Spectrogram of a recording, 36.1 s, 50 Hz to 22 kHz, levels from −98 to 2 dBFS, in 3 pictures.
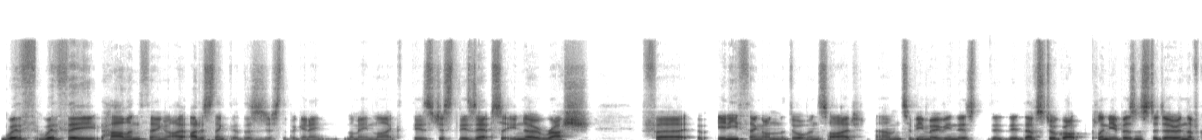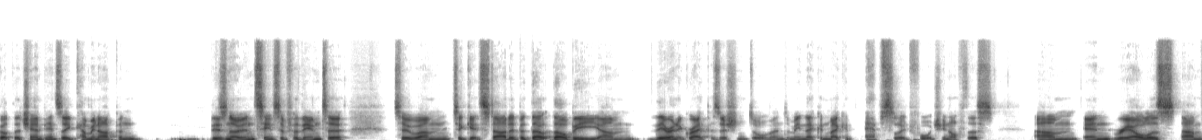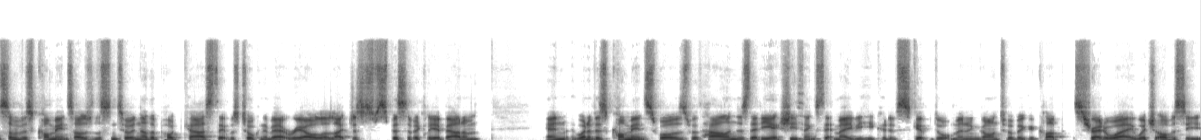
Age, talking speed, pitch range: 30-49, 230 wpm, 80-90 Hz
